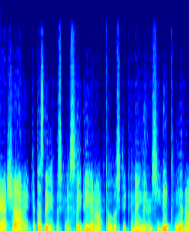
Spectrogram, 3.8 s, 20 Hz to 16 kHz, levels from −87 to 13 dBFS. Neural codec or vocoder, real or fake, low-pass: codec, 44.1 kHz, 0.9 kbps, DAC; fake; 14.4 kHz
